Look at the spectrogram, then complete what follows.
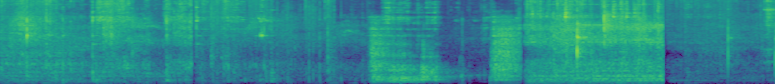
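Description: Kitchen handling sounds: starch dough worked by hand in a glass bowl, then chopsticks clinking and scraping against a glass bowl as scrambled egg is tipped into a stainless steel bowl. The sound cuts off suddenly about a second before the end.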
